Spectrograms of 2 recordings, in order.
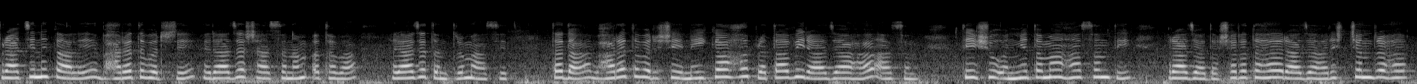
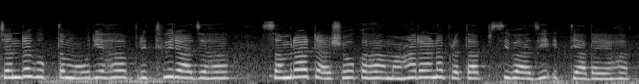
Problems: constant background noise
